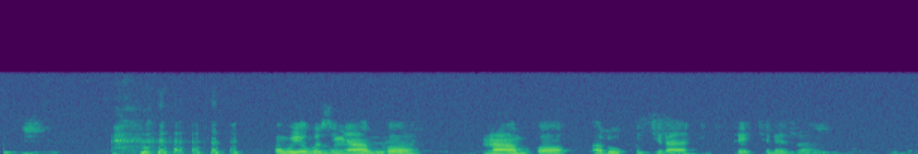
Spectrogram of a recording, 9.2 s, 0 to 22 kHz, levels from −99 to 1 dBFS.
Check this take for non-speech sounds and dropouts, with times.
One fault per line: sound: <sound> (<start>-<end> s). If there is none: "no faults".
sound: laugh (1.1-2.4 s)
